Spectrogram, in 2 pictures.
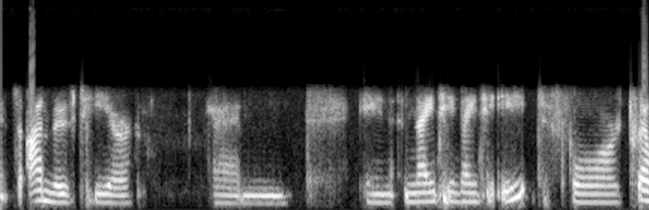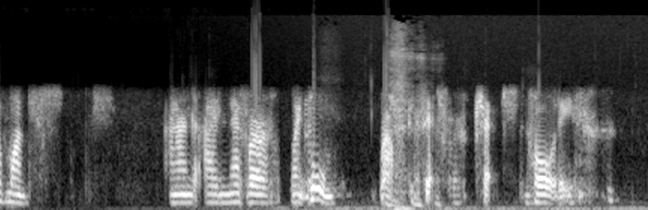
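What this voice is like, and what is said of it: Scottish accent. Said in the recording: “most people back home think that my accent has changed ... I'll always have a Scottish accent”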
